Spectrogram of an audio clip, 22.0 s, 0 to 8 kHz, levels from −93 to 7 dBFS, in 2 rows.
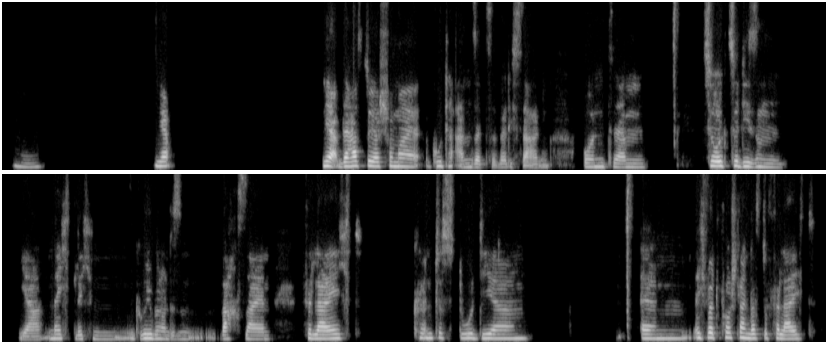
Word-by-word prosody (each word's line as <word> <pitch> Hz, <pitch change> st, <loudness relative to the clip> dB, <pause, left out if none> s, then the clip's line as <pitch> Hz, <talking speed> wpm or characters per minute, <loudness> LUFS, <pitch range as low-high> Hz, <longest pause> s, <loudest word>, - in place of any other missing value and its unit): Mhm. 180 Hz, -3 st, -12 dB, 1.5 s
Ja. 215 Hz, -1 st, +3 dB, 2.0 s
Ja, 215 Hz, -2 st, +9 dB
da 205 Hz, +2 st, +6 dB
hast 225 Hz, +1 st, +5 dB
du -, -, +6 dB
ja 205 Hz, -2 st, +5 dB
schon 210 Hz, 0 st, -1 dB
mal 195 Hz, -2 st, +1 dB
gute 215 Hz, +1 st, -4 dB
Ansätze, 165 Hz, -1 st, -5 dB
würde 165 Hz, +1 st, -6 dB
ich 165 Hz, -, -13 dB
sagen. 80 Hz, -6 st, -3 dB, 0.4 s
Und, 180 Hz, 0 st, -3 dB
ähm, 170 Hz, -1 st, -3 dB, 0.7 s
zurück 220 Hz, -2 st, +5 dB
zu 230 Hz, -1 st, +2 dB
diesem, 175 Hz, -5 st, -3 dB, 0.7 s
ja, 150 Hz, -1 st, -4 dB
nächtlichen 190 Hz, -1 st, -7 dB
Grübeln 190 Hz, 0 st, +1 dB
und 175 Hz, -, -7 dB
diesem 165 Hz, +8 st, -12 dB, 0.2 s
Wachsein. 175 Hz, -2 st, -2 dB, 0.4 s
Vielleicht 195 Hz, 0 st, +3 dB, 0.7 s
könntest 215 Hz, 0 st, -4 dB
du 210 Hz, +1 st, 0 dB
dir 195 Hz, -1 st, 0 dB, 1.5 s
Ähm, 195 Hz, +1 st, -1 dB
ich 230 Hz, -2 st, -1 dB
würde 235 Hz, -1 st, +4 dB
vorschlagen, 235 Hz, -2 st, +2 dB
dass 205 Hz, 0 st, +1 dB
du -, -, -5 dB
vielleicht 190 Hz, -2 st, 0 dB
195 Hz, 100 wpm, -22 LUFS, 175-210 Hz, 2.0 s, Ja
